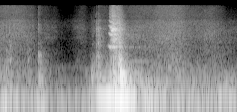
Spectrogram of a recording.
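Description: An elevator button clicks once.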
